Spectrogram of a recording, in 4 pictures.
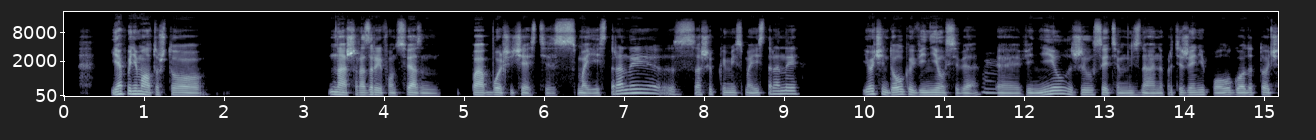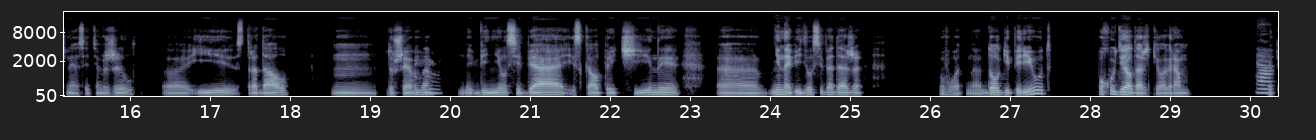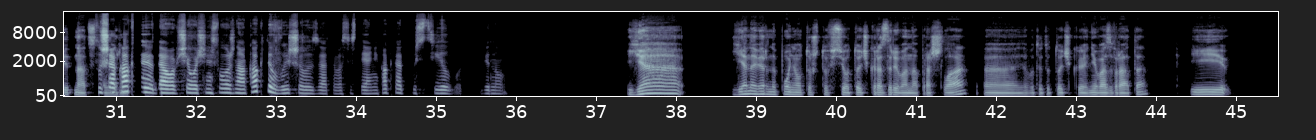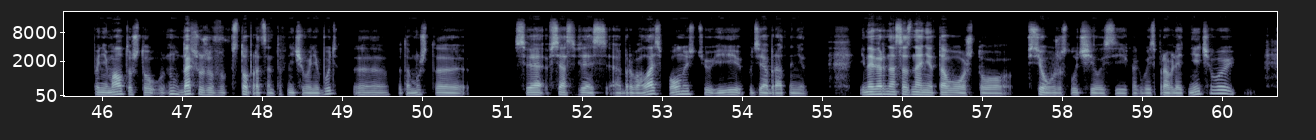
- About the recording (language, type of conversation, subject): Russian, podcast, Как ты справляешься с чувством вины или стыда?
- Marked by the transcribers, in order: other background noise; tapping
